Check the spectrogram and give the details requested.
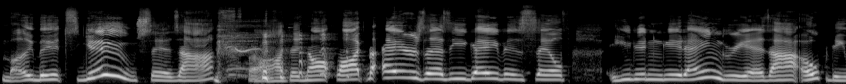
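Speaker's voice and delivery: put-on gruff old Cockney zookeeper; Cockney accent. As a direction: grumble it like a London keeper. Zookeeper continues.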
